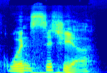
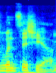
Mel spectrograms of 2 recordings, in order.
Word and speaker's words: Wensicia: No doubt to the outrage of the Princess Wensicia. – Wensia. – Wensia? – Yeah. I have always read that as Wensia. – Yeah, it's Wensicia.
